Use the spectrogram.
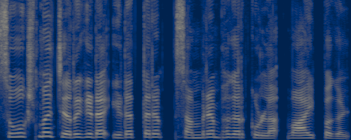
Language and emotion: Malayalam, neutral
